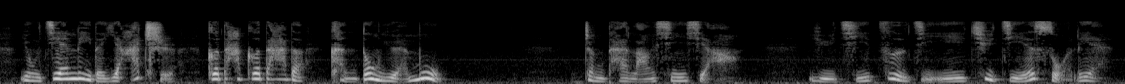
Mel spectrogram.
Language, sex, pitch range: Chinese, female, 140-235 Hz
